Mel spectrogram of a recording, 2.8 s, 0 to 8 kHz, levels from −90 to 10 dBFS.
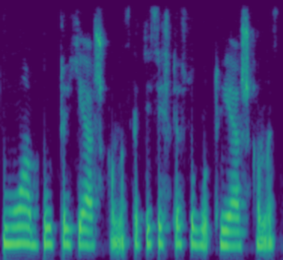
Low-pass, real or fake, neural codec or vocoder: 7.2 kHz; fake; codec, 16 kHz, 8 kbps, FreqCodec, larger model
